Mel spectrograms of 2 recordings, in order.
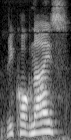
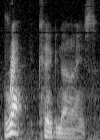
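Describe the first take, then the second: First: "recognize" as ree-COG-nize, high; wrongly stressed "recognize", first vowel ee; mispronounced stress. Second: Slow "recognize" as REC-og-nize; syllable by syllable "recognize", first one stressed; correct syllable stress. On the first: Teacher quoting a common error, misplaced stress. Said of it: "commonly mispronounced". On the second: Teacher correcting a common error, first-syllable stress. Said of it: "teach them the correct pronunciation". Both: Shown as a demonstration.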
